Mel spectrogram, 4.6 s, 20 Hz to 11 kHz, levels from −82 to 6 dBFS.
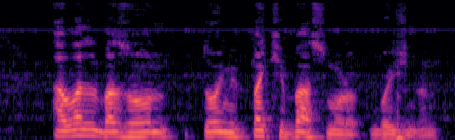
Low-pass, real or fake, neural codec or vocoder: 9.9 kHz; real; none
